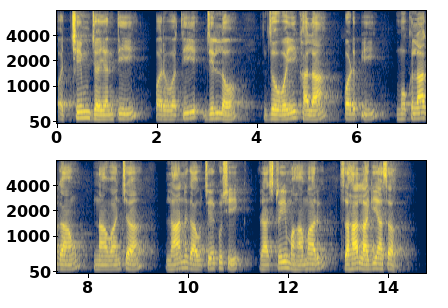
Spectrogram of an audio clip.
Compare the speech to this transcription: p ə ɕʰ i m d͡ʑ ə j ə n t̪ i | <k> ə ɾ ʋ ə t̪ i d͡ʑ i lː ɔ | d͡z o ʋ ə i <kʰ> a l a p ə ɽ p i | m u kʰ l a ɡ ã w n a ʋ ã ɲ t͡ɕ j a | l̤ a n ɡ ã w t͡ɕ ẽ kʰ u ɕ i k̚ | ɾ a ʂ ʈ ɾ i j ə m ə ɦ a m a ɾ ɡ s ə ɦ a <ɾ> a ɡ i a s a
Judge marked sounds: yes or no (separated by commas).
no, yes, no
